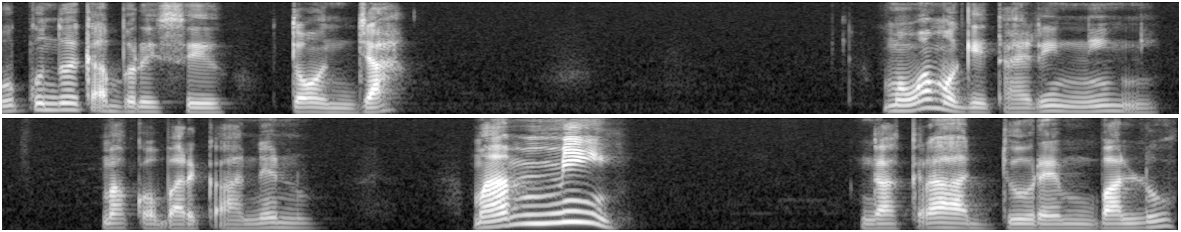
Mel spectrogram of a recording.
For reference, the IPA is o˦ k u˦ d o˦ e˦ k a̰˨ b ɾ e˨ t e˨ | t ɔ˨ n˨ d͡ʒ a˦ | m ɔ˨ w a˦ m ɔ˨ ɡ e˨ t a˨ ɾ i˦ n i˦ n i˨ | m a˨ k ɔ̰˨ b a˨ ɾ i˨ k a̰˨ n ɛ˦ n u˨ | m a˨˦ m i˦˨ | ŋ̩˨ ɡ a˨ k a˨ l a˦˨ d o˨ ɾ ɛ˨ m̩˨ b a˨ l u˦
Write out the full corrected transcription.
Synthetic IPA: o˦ k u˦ d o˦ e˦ k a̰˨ b ɾ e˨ s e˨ | t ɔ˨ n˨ d͡ʒ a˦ | m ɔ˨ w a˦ m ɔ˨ ɡ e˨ t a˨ ɾ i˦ n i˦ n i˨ | m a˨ k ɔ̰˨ b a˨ ɾ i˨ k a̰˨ n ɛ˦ n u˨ | m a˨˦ m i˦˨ | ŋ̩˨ ɡ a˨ k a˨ ɾ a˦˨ d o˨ ɾ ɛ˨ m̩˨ b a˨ l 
